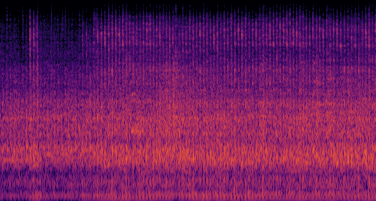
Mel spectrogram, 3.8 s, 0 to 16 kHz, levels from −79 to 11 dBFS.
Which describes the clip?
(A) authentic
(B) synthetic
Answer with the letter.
B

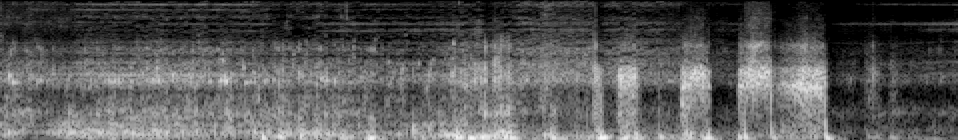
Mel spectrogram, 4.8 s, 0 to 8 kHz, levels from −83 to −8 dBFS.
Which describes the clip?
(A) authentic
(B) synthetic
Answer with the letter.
A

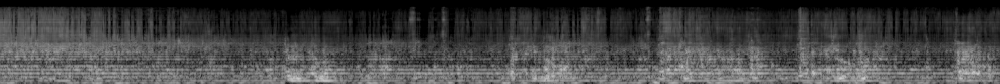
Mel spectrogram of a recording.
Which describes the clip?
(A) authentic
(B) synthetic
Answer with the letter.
B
